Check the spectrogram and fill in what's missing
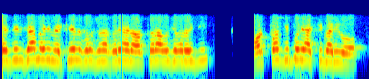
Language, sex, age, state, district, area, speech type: Odia, male, 45-60, Odisha, Sundergarh, rural, conversation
